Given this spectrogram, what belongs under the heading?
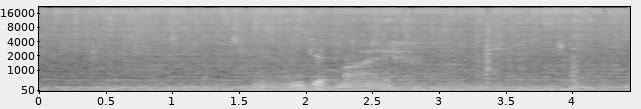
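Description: Rinsed, drained rice hits hot oil in a pan and is stirred with a wooden spoon, giving a steady close sizzle and crackle with soft scraping, while a voice talks briefly over it.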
